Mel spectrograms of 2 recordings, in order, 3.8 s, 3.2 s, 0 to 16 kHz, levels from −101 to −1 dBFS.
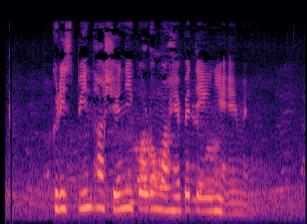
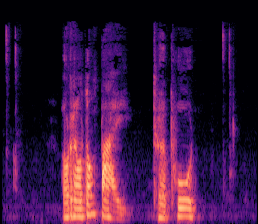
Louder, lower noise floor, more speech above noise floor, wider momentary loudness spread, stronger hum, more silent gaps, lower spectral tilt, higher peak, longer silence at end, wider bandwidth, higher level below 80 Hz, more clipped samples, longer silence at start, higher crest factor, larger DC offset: second, -29 LUFS vs -20 LUFS; second, -50 dBFS vs -69 dBFS; second, 22 dB vs 50 dB; second, 16 LU vs 20 LU; neither; neither; second, -4.5 dB/octave vs -8.5 dB/octave; second, -14 dBFS vs -2 dBFS; second, 0.05 s vs 0.75 s; first, 11.5 kHz vs 10 kHz; second, -82 dBFS vs -56 dBFS; neither; second, 0.1 s vs 0.8 s; about the same, 16 dB vs 20 dB; neither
